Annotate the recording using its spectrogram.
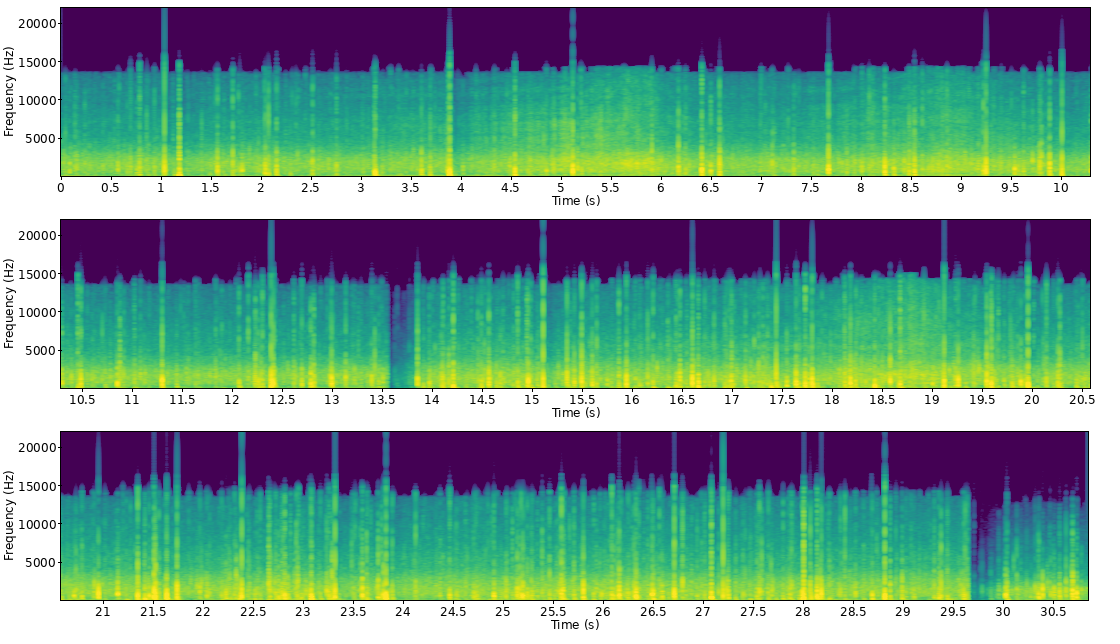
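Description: Rain falling on wet leaves and ground: a dense, steady crackle of drops, cutting out briefly twice.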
